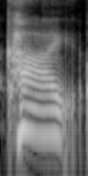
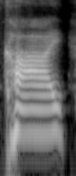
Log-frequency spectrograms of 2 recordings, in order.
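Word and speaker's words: K'aay: En realidad se escribe K apóstrofe A-A-Y, pero... – Un nombre místico, fuerte. – Sí, y se pronuncia Kai. Bueno, creo que me van a matar los yucas, porque seguro no me sale muy bien, pero es Kai.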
